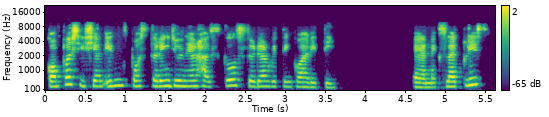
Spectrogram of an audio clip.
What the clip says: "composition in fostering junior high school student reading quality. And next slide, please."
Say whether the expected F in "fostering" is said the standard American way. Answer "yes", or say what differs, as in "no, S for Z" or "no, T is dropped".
no, P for F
